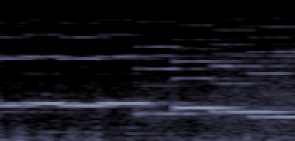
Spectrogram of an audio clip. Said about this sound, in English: that could be garbage trucks in Taiwan that play Fur Elise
